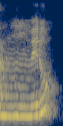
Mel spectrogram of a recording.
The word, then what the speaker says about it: número: E a palavra número também tem três sílabas. Estão conseguindo identificar? Número. E a sílaba tônica também é a antepenúltima.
